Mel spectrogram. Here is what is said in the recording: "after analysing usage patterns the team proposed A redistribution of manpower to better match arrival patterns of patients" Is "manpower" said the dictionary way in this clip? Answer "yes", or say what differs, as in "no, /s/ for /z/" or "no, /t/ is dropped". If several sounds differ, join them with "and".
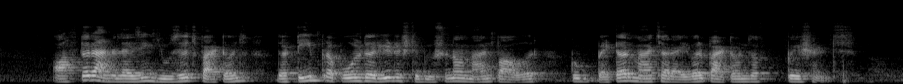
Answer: yes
